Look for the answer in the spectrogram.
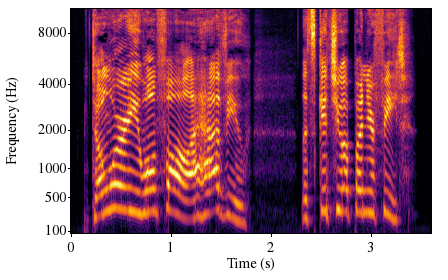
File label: ledge save, teengirl; player; survivor; voice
